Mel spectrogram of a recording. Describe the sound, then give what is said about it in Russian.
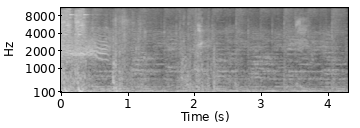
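A sword triple strike lands in a rapid series of three sharp, metallic impacts, loud, with a bright ringing clash over a dense, noisy background of swishing and rumble. “Искусство меча! Тройной удар!”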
